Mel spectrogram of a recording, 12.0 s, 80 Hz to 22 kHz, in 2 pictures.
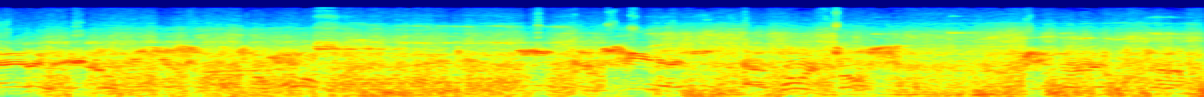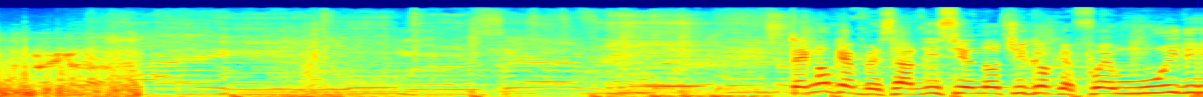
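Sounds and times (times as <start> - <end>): man talking: 0.0 - 1.8, 2.6 - 6.8
street traffic noise: 0.0 - 11.4.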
